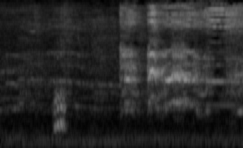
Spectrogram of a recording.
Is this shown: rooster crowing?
yes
